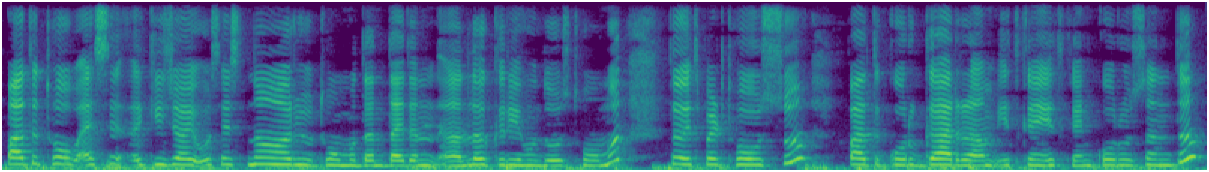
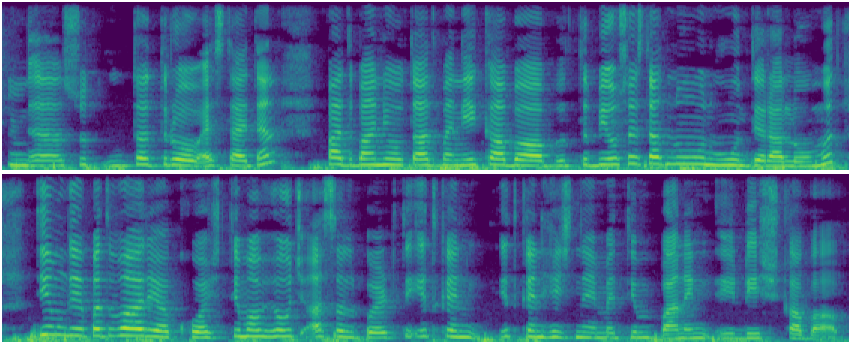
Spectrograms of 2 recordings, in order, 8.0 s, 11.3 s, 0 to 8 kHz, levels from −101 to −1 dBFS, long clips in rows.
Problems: none marked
